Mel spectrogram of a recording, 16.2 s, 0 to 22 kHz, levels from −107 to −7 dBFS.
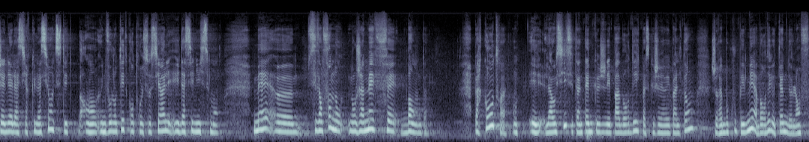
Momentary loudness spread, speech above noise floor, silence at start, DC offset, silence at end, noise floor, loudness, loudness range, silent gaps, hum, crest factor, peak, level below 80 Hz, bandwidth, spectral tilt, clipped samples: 9 LU; 30 dB; 0 s; under 0.1%; 0 s; -62 dBFS; -32 LUFS; 2 LU; none; none; 16 dB; -16 dBFS; -82 dBFS; 16 kHz; -4.5 dB/octave; under 0.1%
